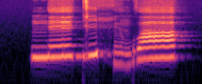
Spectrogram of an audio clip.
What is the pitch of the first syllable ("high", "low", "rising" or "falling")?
high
